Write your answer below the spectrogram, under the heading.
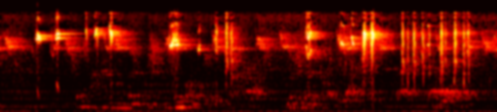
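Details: ['Konin in trotol style, played as a tutor and therapy recording so caged birds start singing quickly. High, sharp chirps and short whistled notes come in irregular bursts over a low steady hum.']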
